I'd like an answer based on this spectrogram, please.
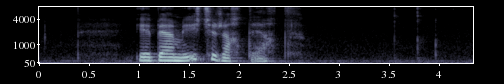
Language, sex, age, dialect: Faroese, female, 61+, Norðuroyggjar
